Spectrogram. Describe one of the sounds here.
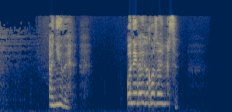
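A young woman speaks softly and calmly nearby.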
